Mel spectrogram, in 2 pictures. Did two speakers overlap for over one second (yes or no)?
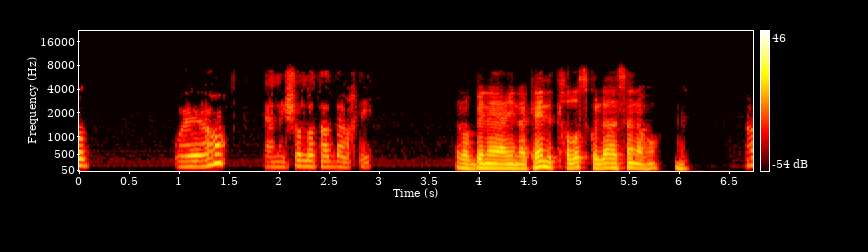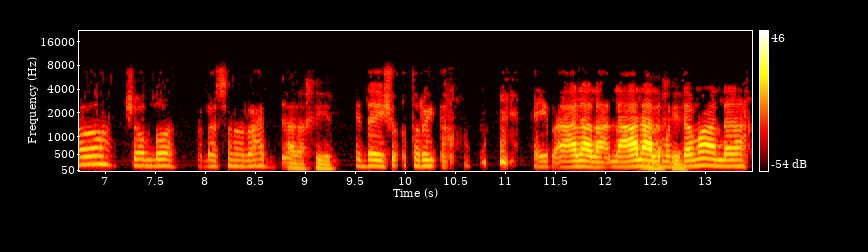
no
